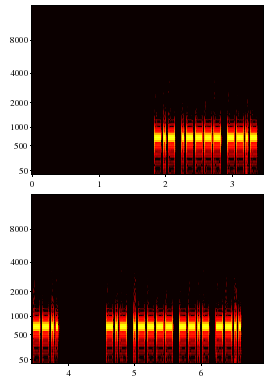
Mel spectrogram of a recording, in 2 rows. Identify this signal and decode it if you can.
Morse code, heard as a keyed tone, about 34 wpm, 700 Hz. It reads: K1QZ K1QZ
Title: USA Call Signs - 4 Characters - Repeated 3x - 35wpm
